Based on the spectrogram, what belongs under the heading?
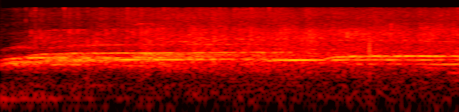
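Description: An audience claps steadily for several seconds for a guest speaker from Mozambique, a dense, even patter of many hands, with a faint sustained tone humming beneath the applause.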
